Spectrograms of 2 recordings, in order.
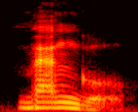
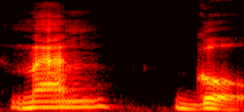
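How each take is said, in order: First: Said in the usual way. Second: "ম্যাঙ্গো" slowly split as ম্যান, গো; two separate beats in "ম্যাঙ্গো", pause between; syllable by syllable. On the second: Shown as a demonstration. Teacher showing a disyllable, saying "ম্যাঙ্গো" in two slow parts. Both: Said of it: "দুইবারে উচ্চারণ করতে হয়".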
